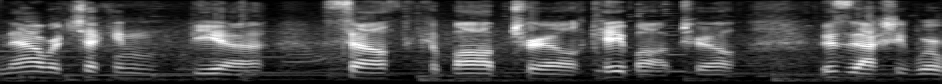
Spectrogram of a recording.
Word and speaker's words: Kaibab: Alright, now we're checking the South Kaibab Trail. This is actually where we're going to start our hike tomorrow. South Kaibab, down to North Kaibab, and then most likely back.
